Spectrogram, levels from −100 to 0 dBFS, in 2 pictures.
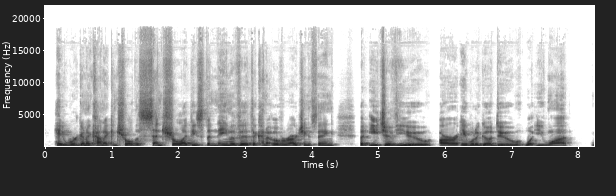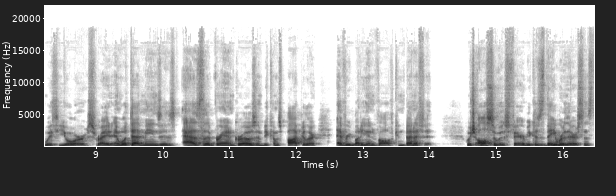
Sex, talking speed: male, 215 wpm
